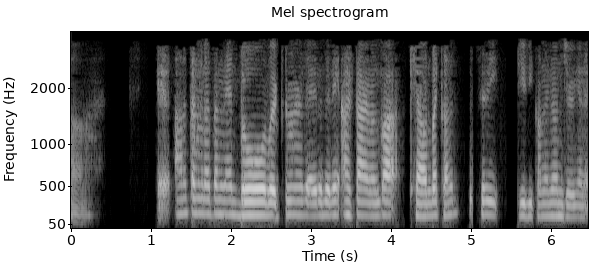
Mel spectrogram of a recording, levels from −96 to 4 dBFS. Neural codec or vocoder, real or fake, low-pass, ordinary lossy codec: codec, 16 kHz, 0.5 kbps, X-Codec, HuBERT features, trained on general audio; fake; 3.6 kHz; MP3, 24 kbps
